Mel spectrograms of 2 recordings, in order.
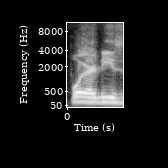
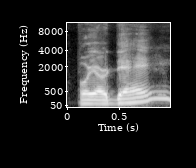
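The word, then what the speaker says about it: Boyardee: National ravioli day that we've been pronouncing Chef Boyard D's name wrong and he was a real guy I didn't know he was a real guy I think his the is Boyard day well here's a here's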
